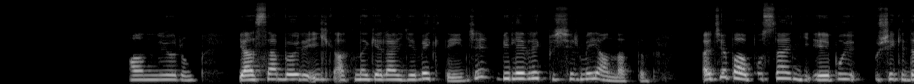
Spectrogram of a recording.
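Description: Nothing stood out on listening to this speech recording.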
